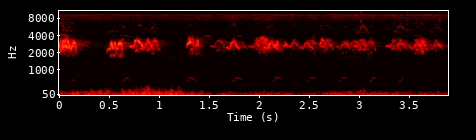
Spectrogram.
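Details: Rufous-crowned bee-eaters at Banna, Ilocos Norte, Philippines, 19 March 2021 at 14:30, give a steady run of short, rolling, trilled notes, several a second, over heavy low wind rumble.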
